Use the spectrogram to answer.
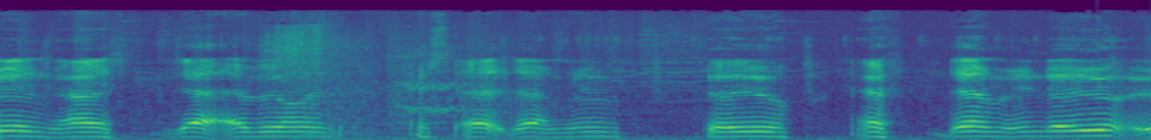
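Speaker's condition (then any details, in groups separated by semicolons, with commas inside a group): Cerebral palsy; one hand affected; atypical speech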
